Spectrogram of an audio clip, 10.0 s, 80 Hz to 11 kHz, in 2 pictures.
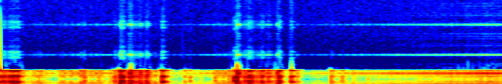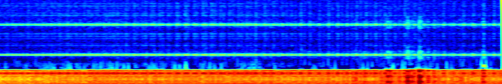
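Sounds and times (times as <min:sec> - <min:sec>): short clatter: 0:00.0 - 0:03.5, 0:08.6 - 0:10.0
two-stroke motorcycle engine running: 0:00.0 - 0:10.0.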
